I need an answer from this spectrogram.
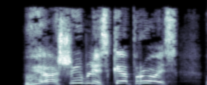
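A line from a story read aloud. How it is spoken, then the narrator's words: Shouted. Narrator (Russian): выкрикнул Абрам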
